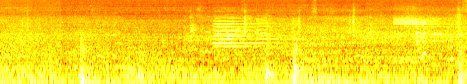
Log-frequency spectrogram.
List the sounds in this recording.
car horn, person or small group talking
